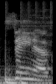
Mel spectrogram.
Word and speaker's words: Zeinab: Yeah, Zainab.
